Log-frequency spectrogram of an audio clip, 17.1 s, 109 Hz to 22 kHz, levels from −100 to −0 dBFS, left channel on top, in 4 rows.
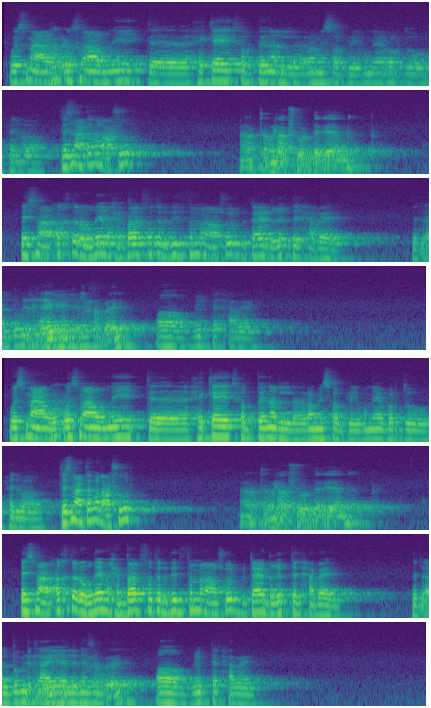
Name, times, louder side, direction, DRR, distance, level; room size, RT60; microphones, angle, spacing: voice 1, 0.1-5.6 8.7-11.9 12.6-13.8 14.3-15.3, right 5 dB, 65° right, 6 dB, 0.4 m, -27 dB
voice 2, 6.6-7.8 13.0-14.1, left 2 dB, 40° left, 3 dB, 1.0 m, -31 dB
9.1 x 3.5 x 3.1 m, 0.98 s
head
